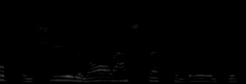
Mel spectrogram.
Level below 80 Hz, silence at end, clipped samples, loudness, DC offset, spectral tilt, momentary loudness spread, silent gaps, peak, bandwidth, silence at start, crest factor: under -90 dBFS; 0 s; under 0.1%; -63 LUFS; under 0.1%; -3.5 dB/octave; 6 LU; none; -48 dBFS; 7.4 kHz; 0 s; 16 dB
